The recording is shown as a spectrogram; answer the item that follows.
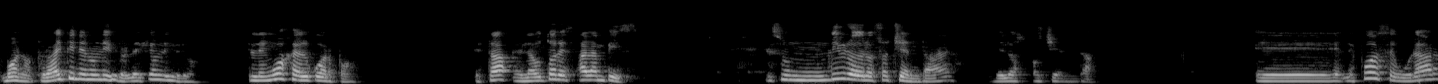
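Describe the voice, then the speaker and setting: Lively Rioplatense teacher on a video call. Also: mid-range voice, unhurried, long pauses. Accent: Rioplatense Spanish. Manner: conversational, checks in often with listeners. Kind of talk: online class lecture. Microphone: computer mic on a video call. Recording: dull lo-fi video-call audio.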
